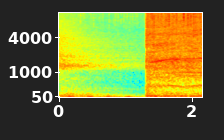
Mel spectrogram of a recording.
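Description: Horror-trailer sound design: a low boom fades out, then just past a second in a sudden loud, harsh noise hit begins, carrying a faint tone that slides slightly upward.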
